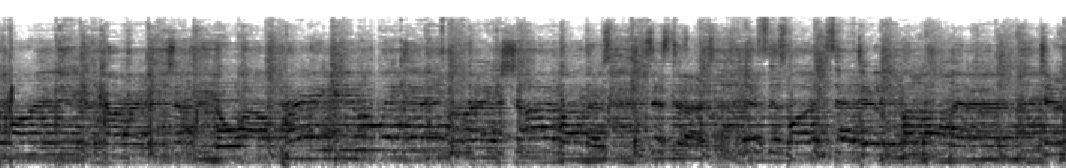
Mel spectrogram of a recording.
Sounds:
music
rock and roll
singing

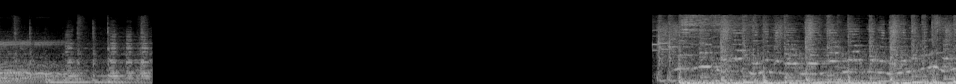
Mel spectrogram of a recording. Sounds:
music

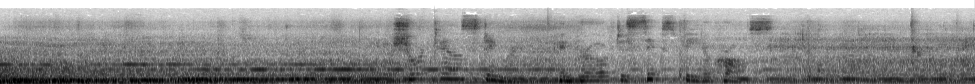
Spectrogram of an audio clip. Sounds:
music
television
speech

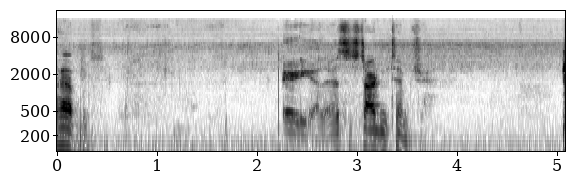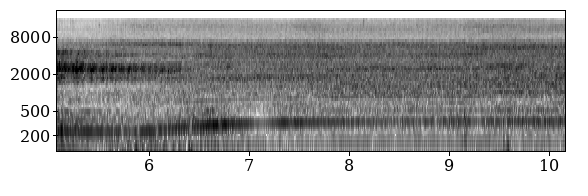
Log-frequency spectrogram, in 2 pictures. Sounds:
inside a large room or hall
speech

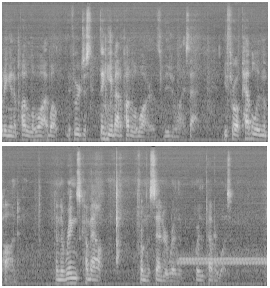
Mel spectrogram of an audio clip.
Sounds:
speech

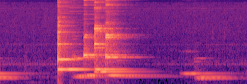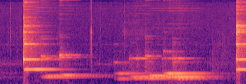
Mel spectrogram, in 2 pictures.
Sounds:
xylophone
musical instrument
music

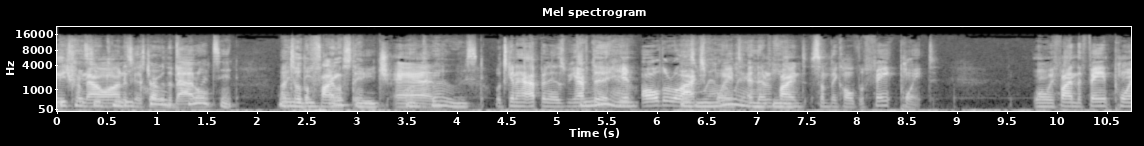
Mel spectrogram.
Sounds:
speech

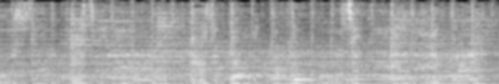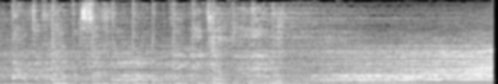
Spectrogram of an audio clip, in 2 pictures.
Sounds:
music
male singing

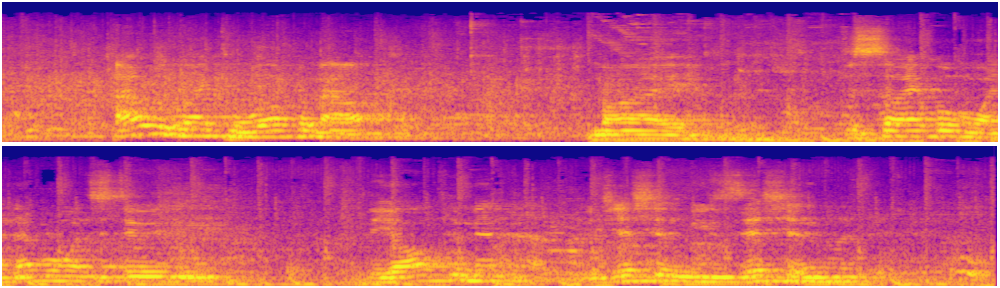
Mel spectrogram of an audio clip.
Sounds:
speech
music

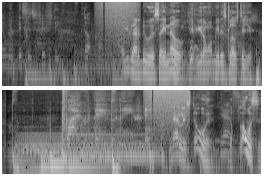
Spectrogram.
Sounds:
music
speech

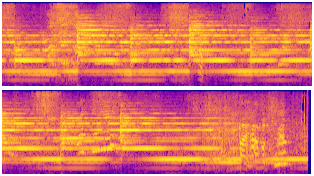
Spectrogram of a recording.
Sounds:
speech

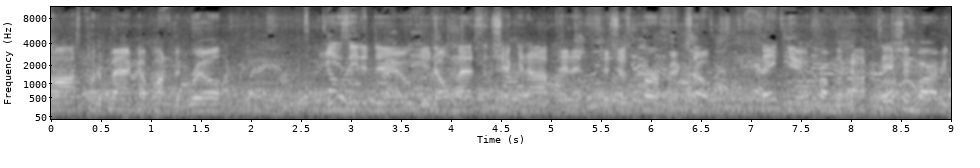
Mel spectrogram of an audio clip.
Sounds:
speech

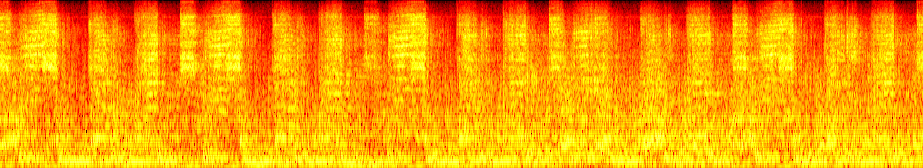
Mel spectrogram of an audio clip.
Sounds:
music
techno
house music

